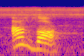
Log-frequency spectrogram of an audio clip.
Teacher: in portuguese avoc grandmother here needs to hear the sound of the last o in the syllable it should be an open o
